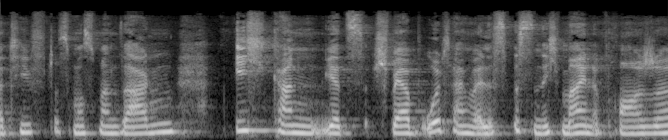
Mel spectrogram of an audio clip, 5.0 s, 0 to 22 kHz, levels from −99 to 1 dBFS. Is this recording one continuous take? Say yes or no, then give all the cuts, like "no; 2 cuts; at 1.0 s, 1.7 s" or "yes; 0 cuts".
yes; 0 cuts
